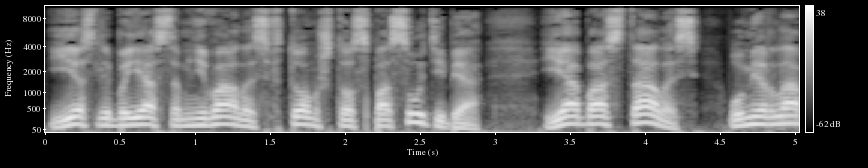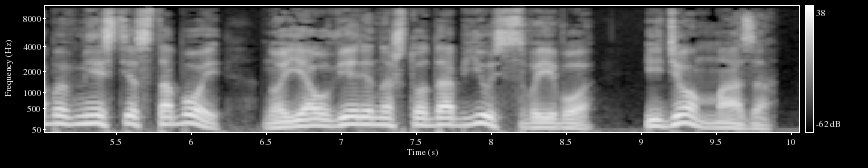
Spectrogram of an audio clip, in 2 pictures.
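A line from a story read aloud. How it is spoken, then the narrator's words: Agitated girl's voice. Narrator (Russian): промолвила девушка взволнованным голосом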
